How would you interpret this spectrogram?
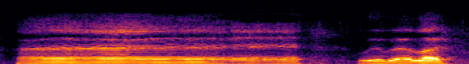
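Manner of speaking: low, soft blissed-out sigh; low, soft, lost in the moment; dreamy club murmur. Retold or imitated. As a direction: sink into the music. Club dancing reverie.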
